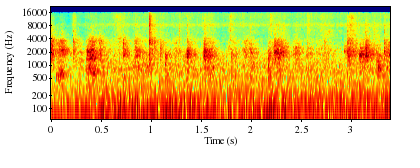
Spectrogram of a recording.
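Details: Riley, a 10-week-old Siberian Husky puppy, play-fights at home with Will, a one-year-old German Shorthaired Pointer, for alpha status. Quick breathy puffs and short scuffling bursts come in an uneven rhythm, with a person nearby urging nice play.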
